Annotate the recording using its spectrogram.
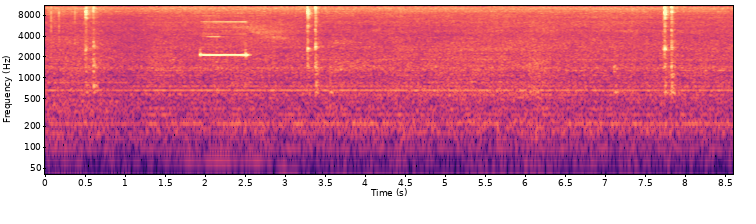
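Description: Mitutoyo CNC coordinate measuring machine running a measuring program with a steady hum. One short steady beep comes about two seconds in, and a few sharp clicks come near the start, in the middle and near the end.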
